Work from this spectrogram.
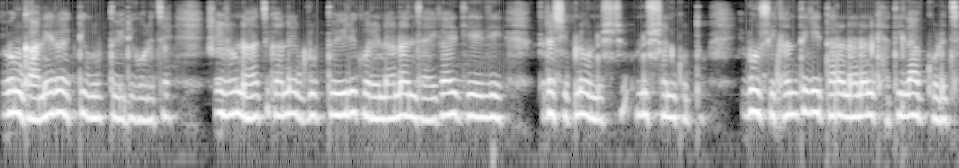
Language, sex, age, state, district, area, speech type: Bengali, female, 18-30, West Bengal, Nadia, rural, spontaneous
